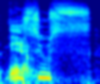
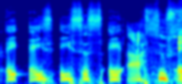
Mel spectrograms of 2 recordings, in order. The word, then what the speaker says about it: Asus: So right now there's Asus or Asus, whatever the hell they want to pronounce it. Asus is the way they pronounce it themselves.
